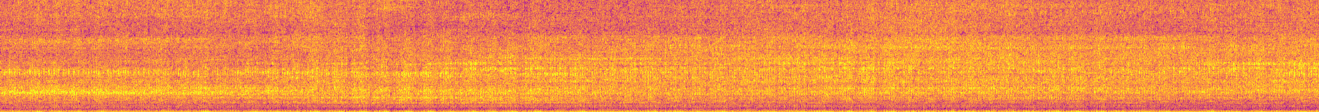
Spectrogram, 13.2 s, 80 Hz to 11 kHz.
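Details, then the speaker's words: 1991 Kawasaki ZXR750 with twin Toyota Supra turbos, idling after tuning; no exhaust smoke, idles on less throttle; steady even low thump, no misses; normal smooth idle. "so much better I'm very happy how the bike runs down low it probably hasn't ran that good in its whole life at idle"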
